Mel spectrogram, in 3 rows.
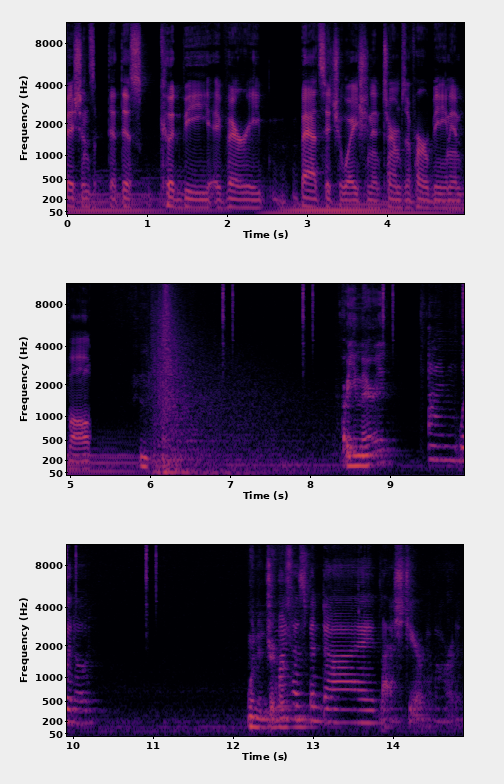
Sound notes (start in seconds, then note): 6.1 clock ticking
